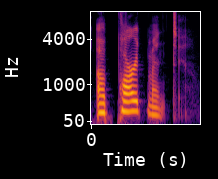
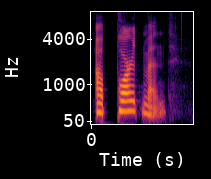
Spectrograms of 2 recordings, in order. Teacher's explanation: It is stressed on the second syllable, part.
